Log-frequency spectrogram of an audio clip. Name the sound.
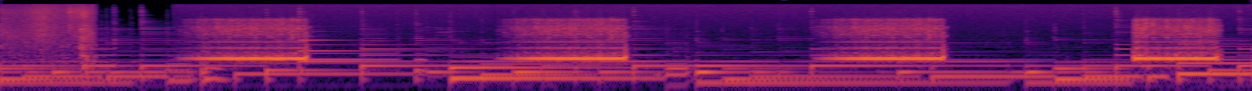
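phone call ringing tone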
